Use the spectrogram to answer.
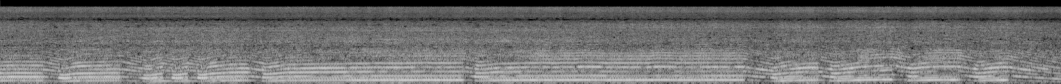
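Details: Stihl MS 180 chainsaw after carburetor replacement, running on fresh gas. Crisp, steady high revs while cutting, dipping briefly into each pass and recovering cleanly. Normal cutting under load.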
